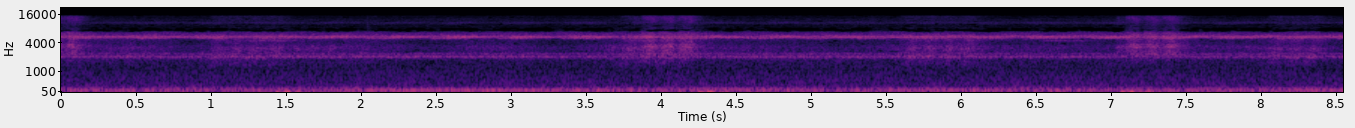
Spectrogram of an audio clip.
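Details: Steady high cricket trilling on a summer night, layered with a weaker lower tone and punctuated by short intensified bursts at irregular intervals, over faint low-frequency noise.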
